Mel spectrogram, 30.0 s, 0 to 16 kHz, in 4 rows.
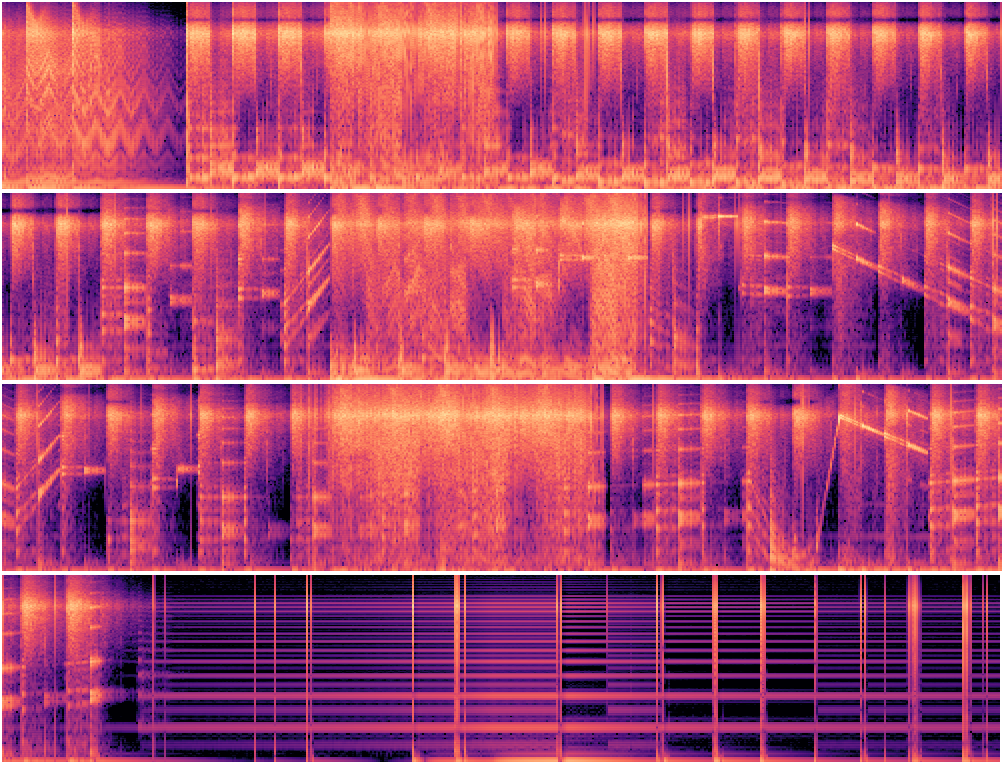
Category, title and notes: Music > Solo percussion
Simple Bass Drum and Snare Pattern with Weirdness Added 054
Experimental, Interesting-Results, FX-Laden-Simple-Drum-Pattern, Four-Over-Four-Pattern, Snare-Drum, Experimental-Production, Bass-and-Snare, Silly, Glitchy, FX-Laden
